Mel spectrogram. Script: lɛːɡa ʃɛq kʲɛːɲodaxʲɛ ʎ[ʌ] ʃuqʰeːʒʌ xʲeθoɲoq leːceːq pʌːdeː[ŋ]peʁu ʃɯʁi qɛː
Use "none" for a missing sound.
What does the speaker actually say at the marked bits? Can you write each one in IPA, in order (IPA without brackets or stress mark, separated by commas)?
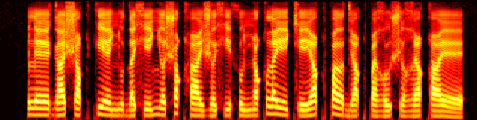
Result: ʌ, q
